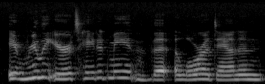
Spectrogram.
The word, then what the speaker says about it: Danan: Even though this would have been a legend she grew up with, she should know how to say Elora Danan, not Danan, and it bothered me.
